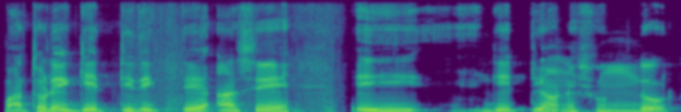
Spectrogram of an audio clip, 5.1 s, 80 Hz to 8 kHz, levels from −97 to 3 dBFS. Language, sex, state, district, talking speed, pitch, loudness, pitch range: Bengali, male, West Bengal, North 24 Parganas, 130 wpm, 145 Hz, -19 LUFS, 140-155 Hz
